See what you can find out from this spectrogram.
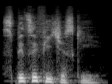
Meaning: specific, particular
- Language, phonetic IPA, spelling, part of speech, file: Russian, [spʲɪt͡sɨˈfʲit͡ɕɪskʲɪj], специфический, adjective, Ru-специфический.ogg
